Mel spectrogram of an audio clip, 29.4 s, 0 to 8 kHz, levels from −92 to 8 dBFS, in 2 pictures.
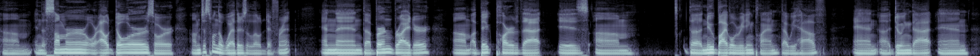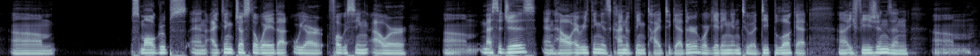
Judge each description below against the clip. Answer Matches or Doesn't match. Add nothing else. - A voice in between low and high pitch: Doesn't match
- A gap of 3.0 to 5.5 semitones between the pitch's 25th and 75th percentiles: Doesn't match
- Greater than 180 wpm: Doesn't match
